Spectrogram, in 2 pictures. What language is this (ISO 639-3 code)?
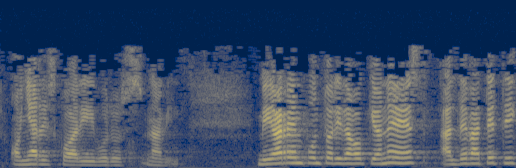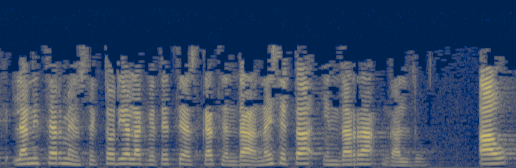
eus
